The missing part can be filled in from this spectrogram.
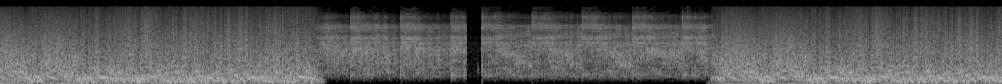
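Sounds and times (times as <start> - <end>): rocket launches roaring: 7.1 - 10.0.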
